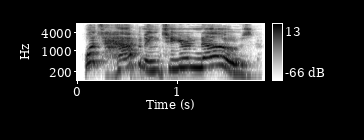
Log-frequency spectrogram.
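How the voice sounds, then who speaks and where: Shrill frantic mother, as a man puts her on, muffled. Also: very animated, normal speed. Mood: shrieking. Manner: shrill and panicky. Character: shrieking frantic mother, middle-aged woman. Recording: muffled lo-fi recording.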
